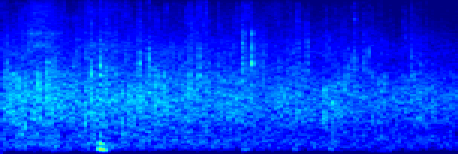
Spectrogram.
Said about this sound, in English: And you can give that a huge round of applause.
